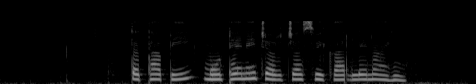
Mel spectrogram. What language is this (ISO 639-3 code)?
mar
